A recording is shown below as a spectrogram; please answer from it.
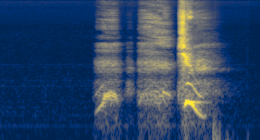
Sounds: Sneeze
